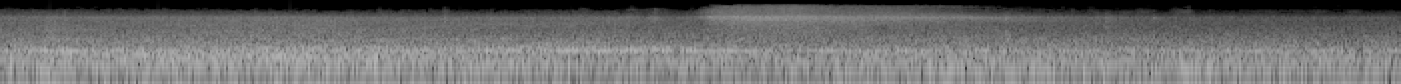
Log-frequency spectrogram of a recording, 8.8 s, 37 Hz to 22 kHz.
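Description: Metro-North M8 electric multiple-unit cars standing at the platform, their onboard equipment giving a steady hum with a held whining tone. About four and a half seconds in, a loud hiss sounds for a second and a half.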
